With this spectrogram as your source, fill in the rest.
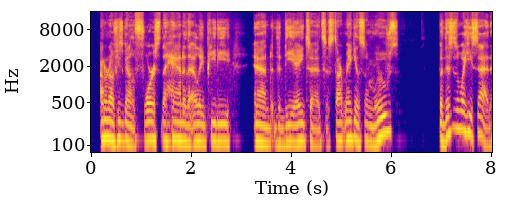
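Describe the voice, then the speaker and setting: The man's voice has a dark, mellow tone and is somewhat breathy. His pitch varies in an ordinary way. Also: medium pitch for a man, moderate pace. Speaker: true crime commentator. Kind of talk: live stream commentary. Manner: casual, conversational.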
